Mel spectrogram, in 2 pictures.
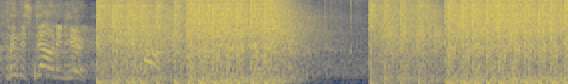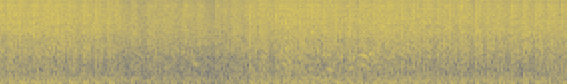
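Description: Automatic rifles fire rapid bursts that echo in a tunnel.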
